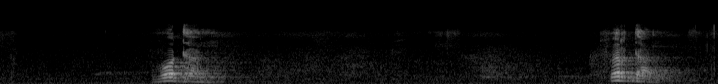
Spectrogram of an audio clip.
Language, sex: Xhosa, male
